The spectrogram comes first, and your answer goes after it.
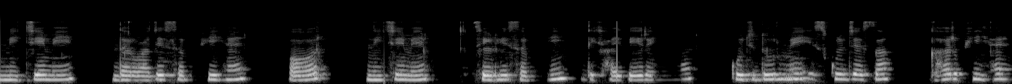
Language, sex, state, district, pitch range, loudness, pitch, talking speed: Hindi, female, Chhattisgarh, Balrampur, 210-240 Hz, -21 LUFS, 225 Hz, 140 wpm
